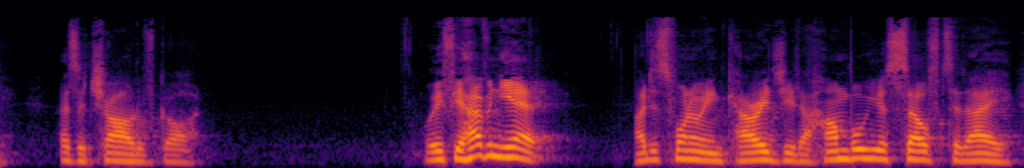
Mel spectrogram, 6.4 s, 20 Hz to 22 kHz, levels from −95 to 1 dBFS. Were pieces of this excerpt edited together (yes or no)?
yes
